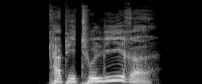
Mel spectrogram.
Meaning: inflection of kapitulieren: 1. first-person singular present 2. first/third-person singular subjunctive I 3. singular imperative
- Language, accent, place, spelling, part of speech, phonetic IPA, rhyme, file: German, Germany, Berlin, kapituliere, verb, [kapituˈliːʁə], -iːʁə, De-kapituliere.ogg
